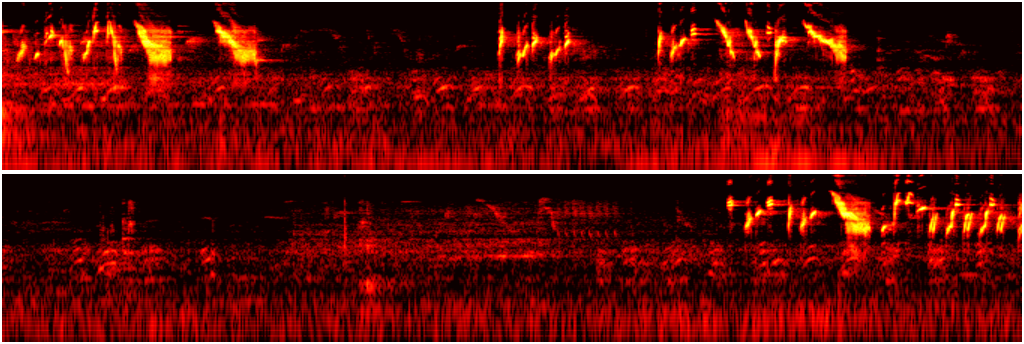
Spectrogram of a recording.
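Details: Young captive-bred European goldfinch twittering in three bursts of rapid, high, tinkling notes, each lasting one to two seconds and separated by long near-silent pauses, with soft faint clicks in between.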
